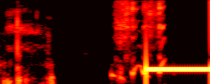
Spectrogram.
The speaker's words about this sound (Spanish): Cierto, sigue sonando.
